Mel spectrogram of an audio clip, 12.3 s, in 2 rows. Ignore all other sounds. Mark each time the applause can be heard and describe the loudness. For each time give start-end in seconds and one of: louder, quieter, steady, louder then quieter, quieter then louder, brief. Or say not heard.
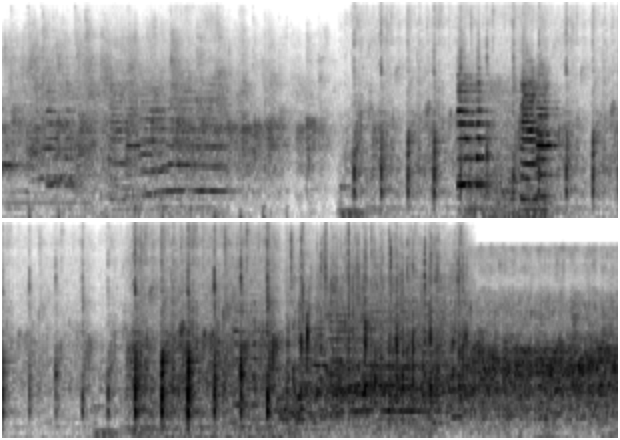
0.0-12.2 louder.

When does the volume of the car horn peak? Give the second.
5 s.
